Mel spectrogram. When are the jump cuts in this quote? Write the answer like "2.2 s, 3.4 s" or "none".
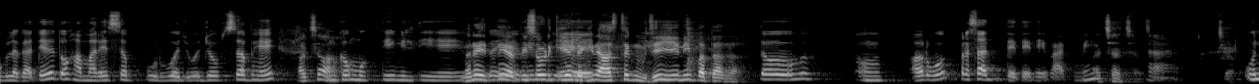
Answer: none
